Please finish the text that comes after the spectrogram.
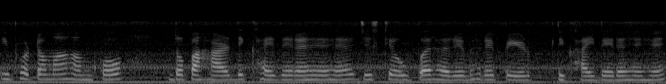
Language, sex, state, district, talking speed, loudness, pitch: Hindi, female, Bihar, Vaishali, 170 wpm, -37 LUFS, 200 Hz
